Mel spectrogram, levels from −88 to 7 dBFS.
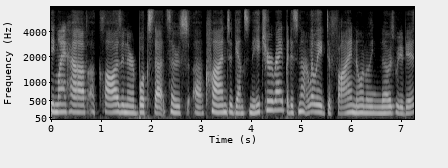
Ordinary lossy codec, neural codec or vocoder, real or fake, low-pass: AAC, 48 kbps; codec, 16 kHz, 0.5 kbps, X-Codec, HuBERT features, trained on balanced general audio; fake; 7.2 kHz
